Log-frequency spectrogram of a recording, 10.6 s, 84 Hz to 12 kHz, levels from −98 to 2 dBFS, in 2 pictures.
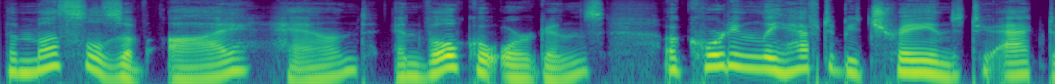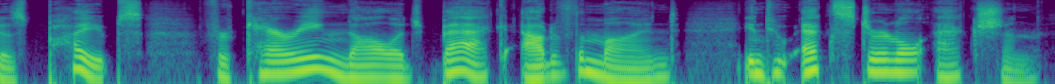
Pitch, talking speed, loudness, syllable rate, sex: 155 Hz, 160 wpm, -20 LUFS, 4.6 syllables/s, male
